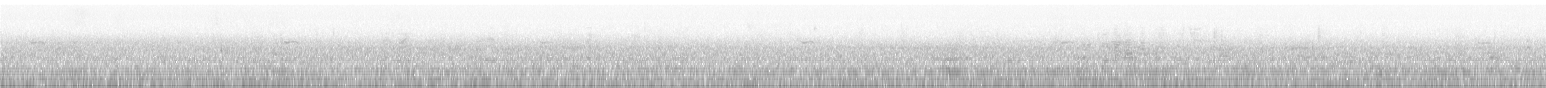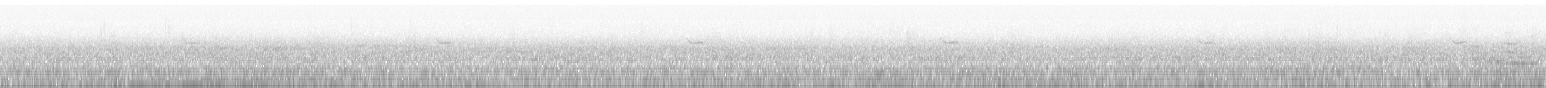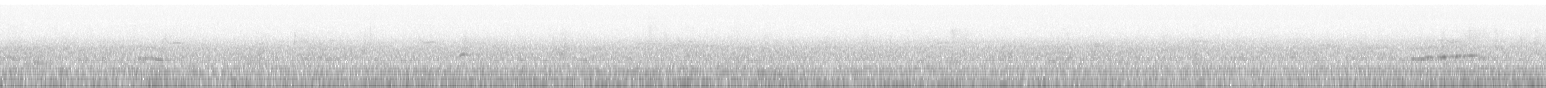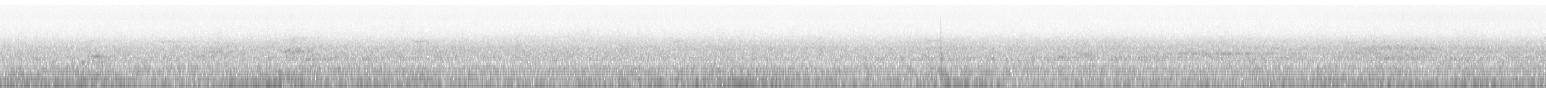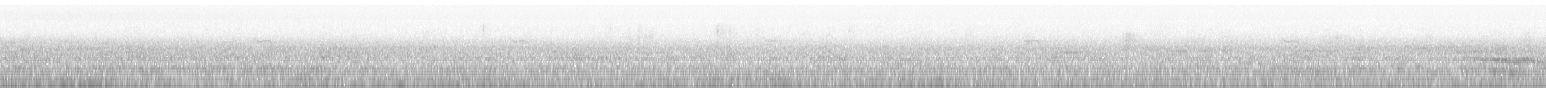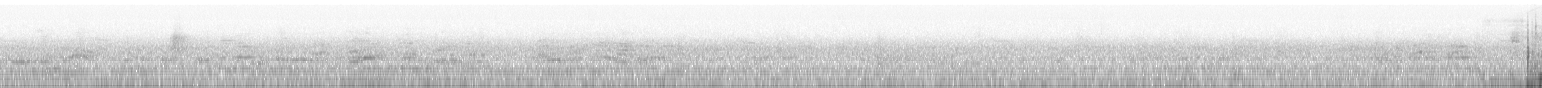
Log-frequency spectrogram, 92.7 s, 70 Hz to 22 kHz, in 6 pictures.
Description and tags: Night Suburban Distance City Hum Distance Talking
A nighttime recording with the distant sounds of city hum and faint talking in the suburbs.
Recorded with Tascam DR-40
ambience, birds, city, distance, field-recording, hum, night, summer, talking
